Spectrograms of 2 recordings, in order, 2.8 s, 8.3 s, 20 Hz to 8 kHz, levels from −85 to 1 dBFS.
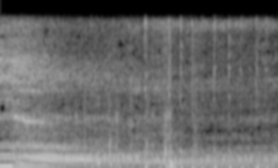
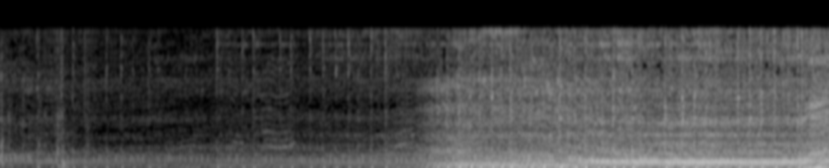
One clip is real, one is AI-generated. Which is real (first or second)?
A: first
